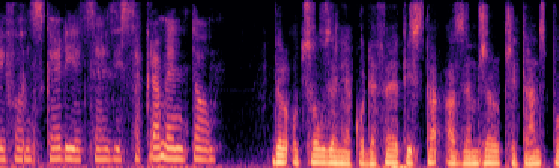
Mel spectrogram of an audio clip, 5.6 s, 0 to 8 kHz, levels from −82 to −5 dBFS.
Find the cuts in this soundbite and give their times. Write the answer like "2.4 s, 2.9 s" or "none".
2.5 s

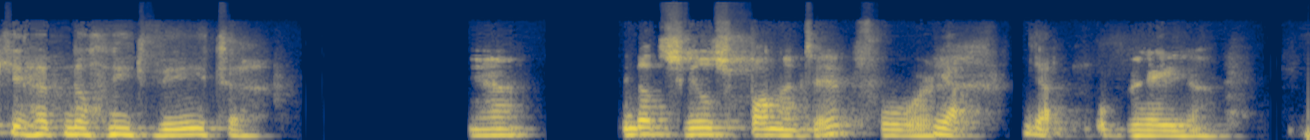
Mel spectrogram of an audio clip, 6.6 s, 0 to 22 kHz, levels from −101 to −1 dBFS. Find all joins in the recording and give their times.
4.7 s

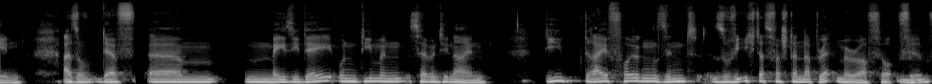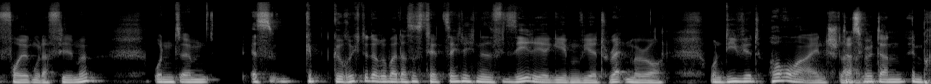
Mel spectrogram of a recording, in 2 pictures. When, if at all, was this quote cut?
1.3 s, 7.0 s

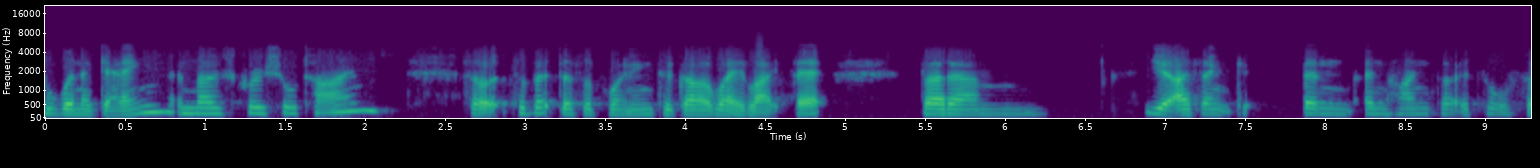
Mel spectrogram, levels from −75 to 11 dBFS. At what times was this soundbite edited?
2.6 s

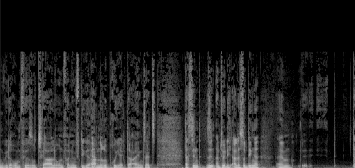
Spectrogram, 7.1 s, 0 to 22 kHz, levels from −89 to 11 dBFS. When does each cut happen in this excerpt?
none

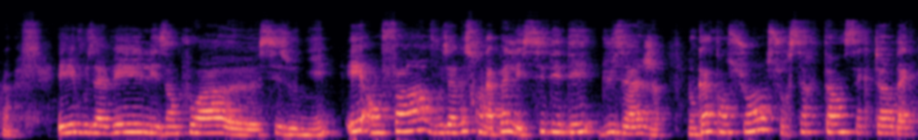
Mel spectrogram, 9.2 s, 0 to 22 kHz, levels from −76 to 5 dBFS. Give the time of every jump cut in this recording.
3.4 s

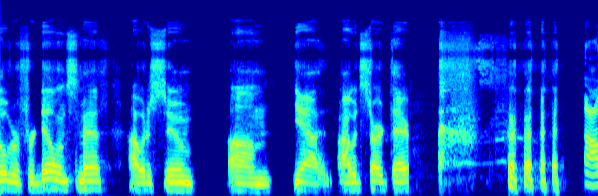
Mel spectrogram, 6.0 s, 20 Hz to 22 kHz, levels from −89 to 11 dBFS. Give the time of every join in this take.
4.1 s

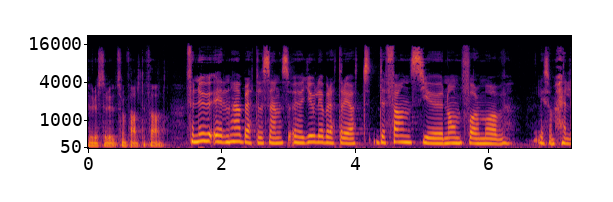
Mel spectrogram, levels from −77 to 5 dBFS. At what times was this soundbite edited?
1.4 s

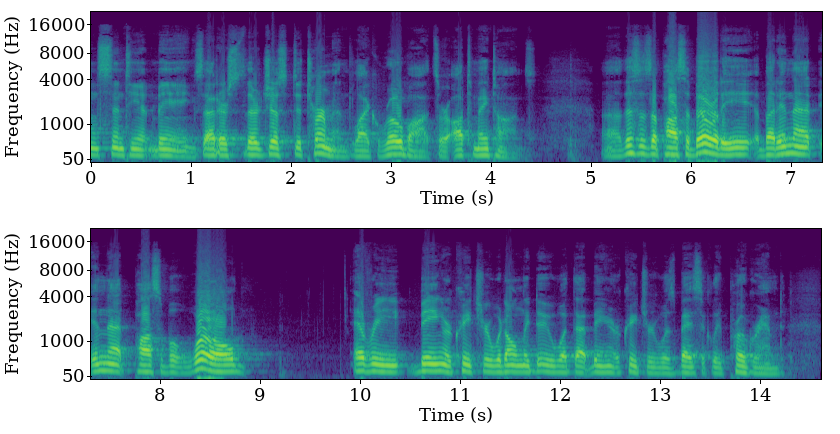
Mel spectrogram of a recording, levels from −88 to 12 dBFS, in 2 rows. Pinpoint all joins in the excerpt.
none

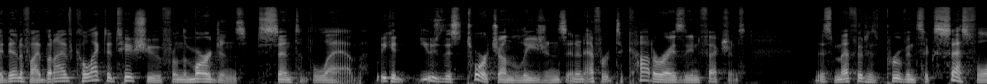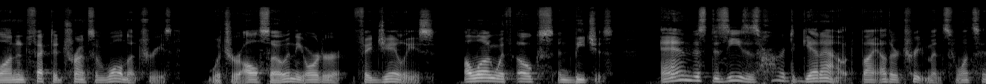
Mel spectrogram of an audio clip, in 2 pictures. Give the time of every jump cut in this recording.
3.7 s

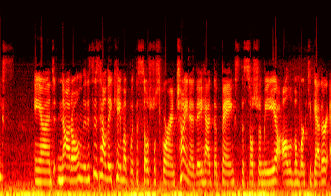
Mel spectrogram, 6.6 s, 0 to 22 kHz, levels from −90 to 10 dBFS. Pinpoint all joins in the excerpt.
none

